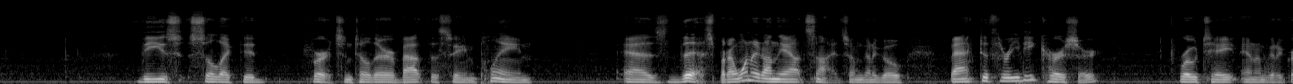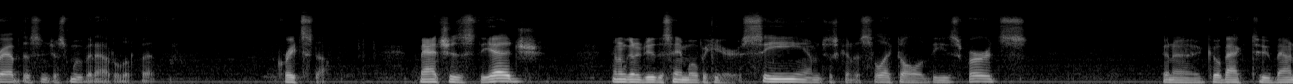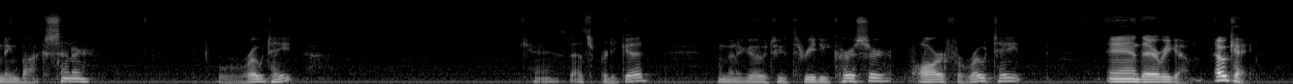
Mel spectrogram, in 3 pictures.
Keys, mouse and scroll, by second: 0.6 r, 11.6 r, 16.5 a, 19.9 c, 25.5 click, 27.8 r, 35.0 r.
